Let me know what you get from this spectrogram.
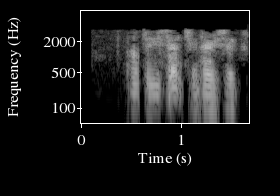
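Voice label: Police Patrol Dispatch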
